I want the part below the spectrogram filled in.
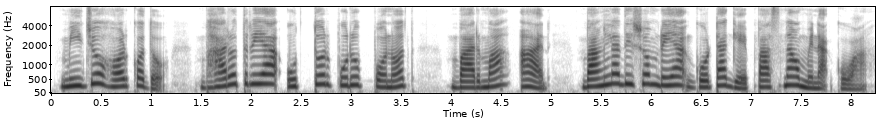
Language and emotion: Santali, neutral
